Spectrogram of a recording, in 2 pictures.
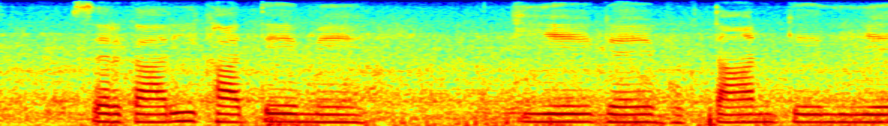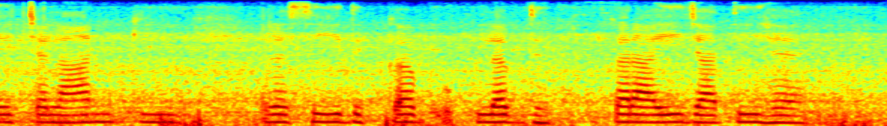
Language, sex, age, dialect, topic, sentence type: Hindi, female, 18-24, Hindustani Malvi Khadi Boli, banking, question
